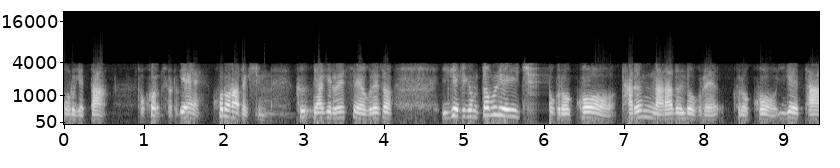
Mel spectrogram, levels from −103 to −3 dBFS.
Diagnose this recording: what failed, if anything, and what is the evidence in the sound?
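The codec stage is at fault: the speech has been through the GSM full-rate codec for the whole clip. The encoder models the vocal tract and excites it with sparse, regularly spaced pulses, so every vowel comes out with a buzzy, gravelly grain, and the codec damage is plainly audible. The sound sits in a narrow band of 300 Hz to 3.5 kHz, which fits the 13 kbps full-rate codec on a phone line.

The network also dropped data, leaving lost GSM frames at 1.48 to 1.54 s, 3.0 to 3.14 s, 5.82 to 6.08 s and 7.72 to 7.78 s, covering about 20, 120, 240 and 60 ms of audio. Each time, the decoder reuses the last good frame's settings, so the sound freezes into a rough metallic ring. The 240 ms gap near 6 s rings longest before normal decoding resumes.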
